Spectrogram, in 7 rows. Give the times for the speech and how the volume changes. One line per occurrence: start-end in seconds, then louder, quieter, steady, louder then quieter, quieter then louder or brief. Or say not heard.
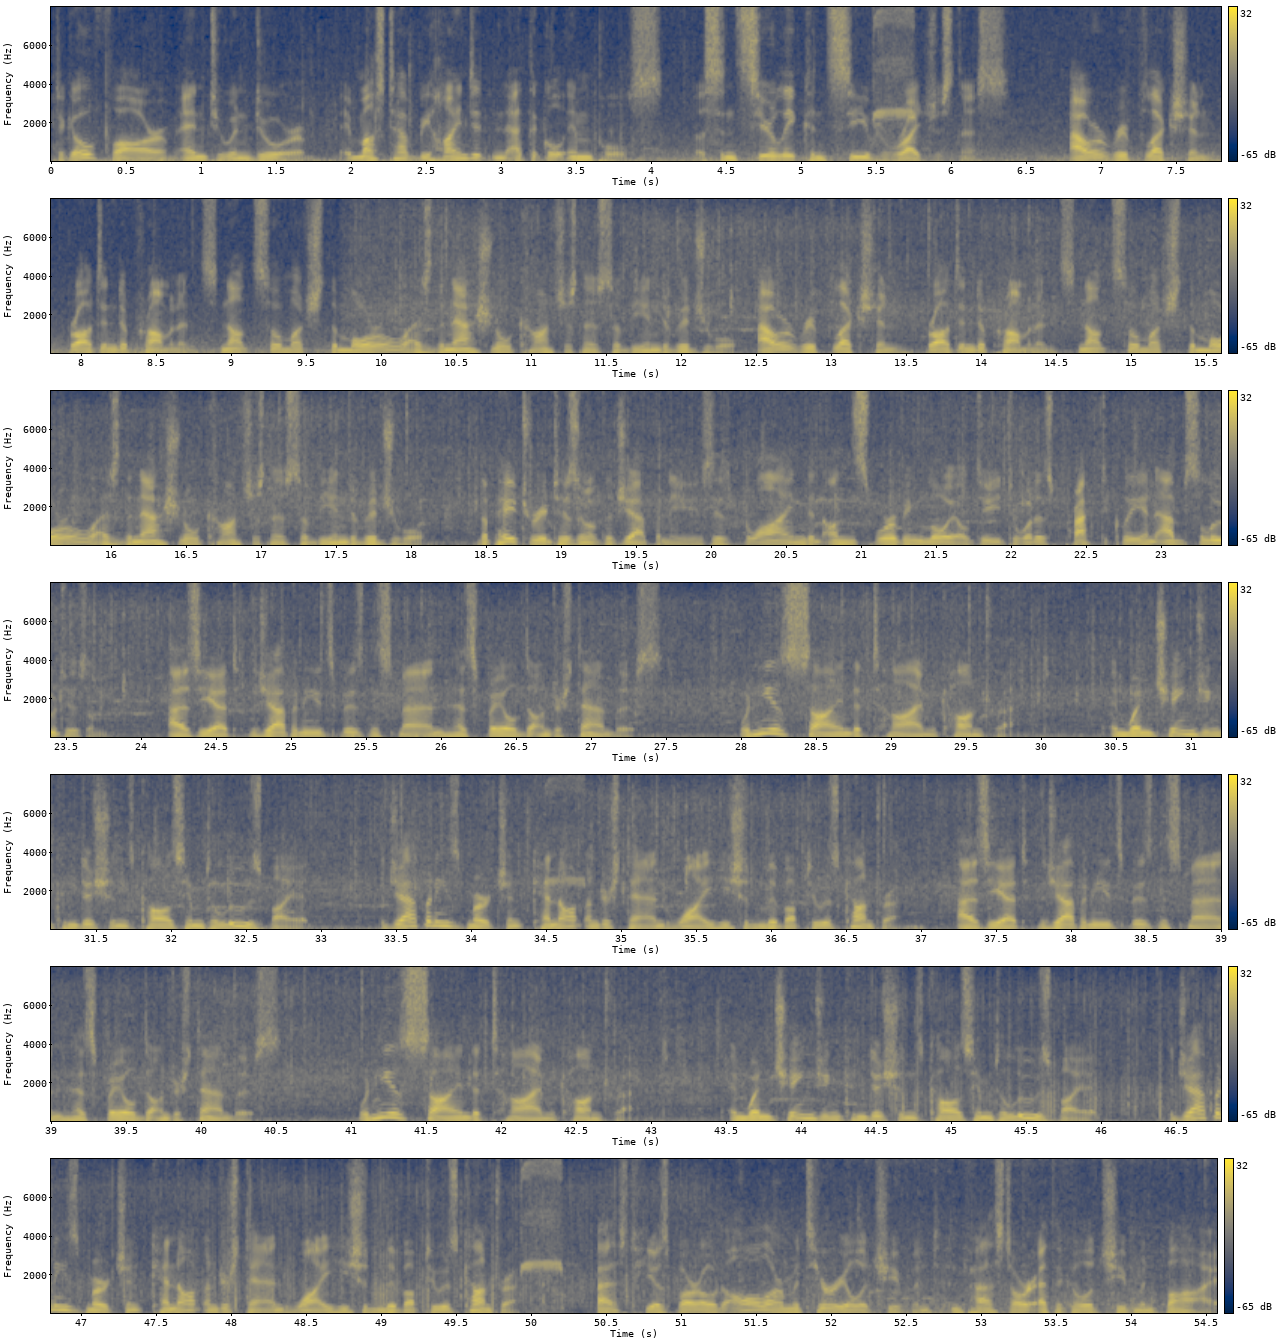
0.0-54.5 steady.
